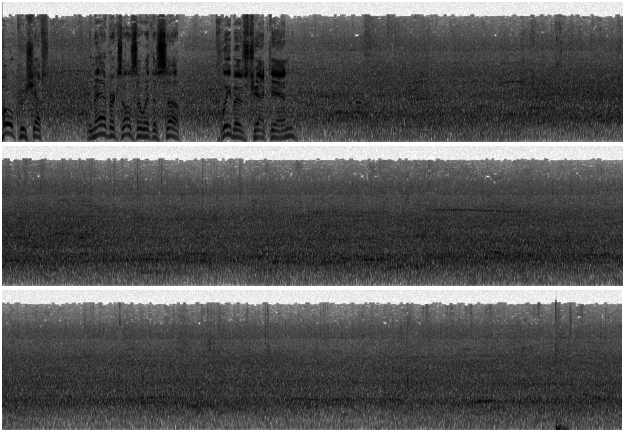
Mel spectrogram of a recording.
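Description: A large crowd murmurs steadily in a big echoing arena.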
